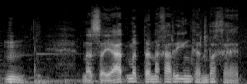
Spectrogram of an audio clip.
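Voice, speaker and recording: An actor playing a gentle, worried young husband and expectant father, with an Ilocano Filipino accent in radio drama style. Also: mid-range voice, moderate pace, music in the background, lightly acted. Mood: tender, caring. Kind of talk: radio comedy-drama acting.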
